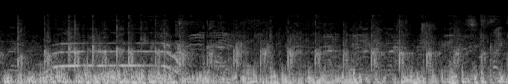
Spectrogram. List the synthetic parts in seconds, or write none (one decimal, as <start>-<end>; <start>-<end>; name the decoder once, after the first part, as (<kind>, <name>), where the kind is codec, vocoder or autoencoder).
2.0-5.1 (vocoder, Vocos)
